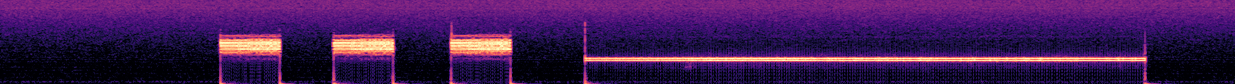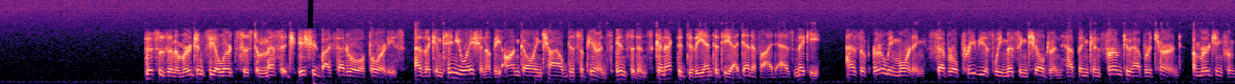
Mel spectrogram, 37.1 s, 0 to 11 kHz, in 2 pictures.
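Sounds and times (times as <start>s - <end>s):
data bursts: 8.8s - 17.2s
two-tone attention signal: 8.8s - 17.2s.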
